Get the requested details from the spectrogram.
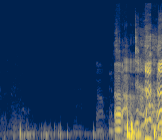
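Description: A baby snoring: soft, low, irregular snuffles at first, then a sudden loud, raspy, rattling snore that fills the last second.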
